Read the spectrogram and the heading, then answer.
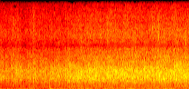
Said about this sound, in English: So, let's observe them. Applause for them.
